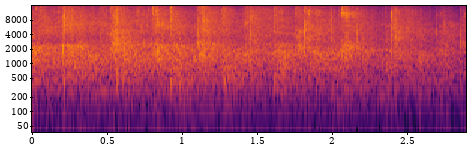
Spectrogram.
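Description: A crowd applauds steadily for a few seconds, a dense, even patter of many hands clapping at once with no voices over it.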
